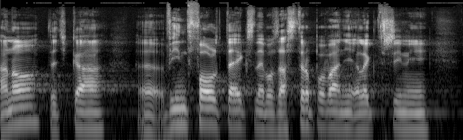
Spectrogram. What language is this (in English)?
Czech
